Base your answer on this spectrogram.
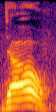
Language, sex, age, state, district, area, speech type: Urdu, male, 30-45, Uttar Pradesh, Gautam Buddha Nagar, rural, read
